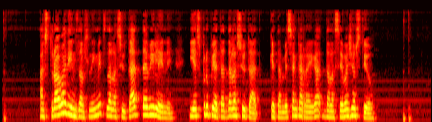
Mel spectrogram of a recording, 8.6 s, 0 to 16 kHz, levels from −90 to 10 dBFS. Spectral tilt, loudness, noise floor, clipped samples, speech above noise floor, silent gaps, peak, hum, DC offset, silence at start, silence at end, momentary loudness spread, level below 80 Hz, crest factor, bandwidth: -5.5 dB/octave; -19 LUFS; -63 dBFS; under 0.1%; 44 dB; none; -4 dBFS; none; under 0.1%; 0.05 s; 0.4 s; 10 LU; -58 dBFS; 16 dB; 11.5 kHz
